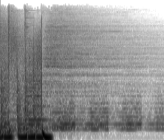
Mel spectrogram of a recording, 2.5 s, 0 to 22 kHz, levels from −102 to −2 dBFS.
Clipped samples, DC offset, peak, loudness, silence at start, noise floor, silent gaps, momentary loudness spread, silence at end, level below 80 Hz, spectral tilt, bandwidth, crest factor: under 0.1%; under 0.1%; 0 dBFS; -14 LUFS; 0 s; -34 dBFS; none; 21 LU; 0 s; -16 dBFS; -5 dB/octave; 16.5 kHz; 14 dB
